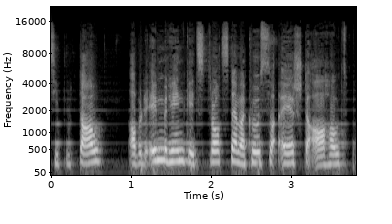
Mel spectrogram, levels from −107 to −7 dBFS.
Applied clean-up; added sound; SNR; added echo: neural mask model RNNoise.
